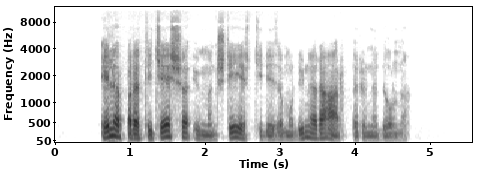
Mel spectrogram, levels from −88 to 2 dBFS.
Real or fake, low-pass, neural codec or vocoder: real; 10.8 kHz; none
